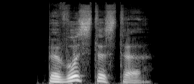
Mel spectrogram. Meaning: inflection of bewusst: 1. strong/mixed nominative/accusative feminine singular superlative degree 2. strong nominative/accusative plural superlative degree
- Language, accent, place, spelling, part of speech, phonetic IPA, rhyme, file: German, Germany, Berlin, bewussteste, adjective, [bəˈvʊstəstə], -ʊstəstə, De-bewussteste.ogg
